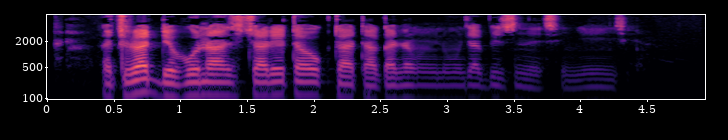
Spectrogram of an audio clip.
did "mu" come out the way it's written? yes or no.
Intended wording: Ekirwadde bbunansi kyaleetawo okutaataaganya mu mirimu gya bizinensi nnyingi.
yes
